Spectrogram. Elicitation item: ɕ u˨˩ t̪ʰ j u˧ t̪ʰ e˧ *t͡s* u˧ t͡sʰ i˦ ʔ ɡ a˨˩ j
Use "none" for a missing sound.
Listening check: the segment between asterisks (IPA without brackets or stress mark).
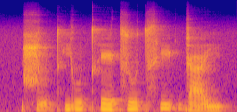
t͡s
